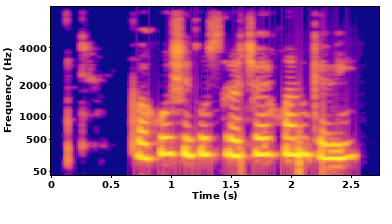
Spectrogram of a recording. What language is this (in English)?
Pashto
